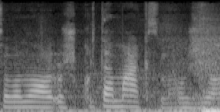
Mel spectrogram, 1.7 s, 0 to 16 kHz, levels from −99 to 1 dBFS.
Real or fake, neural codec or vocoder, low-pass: real; none; 14.4 kHz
